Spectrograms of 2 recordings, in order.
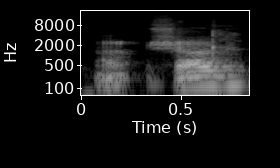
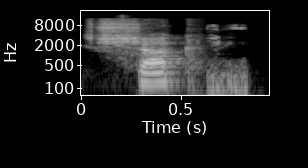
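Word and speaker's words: Shough: Shug? Shuck. It's Shuck? the Shuckster.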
